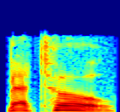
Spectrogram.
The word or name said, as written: bateau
